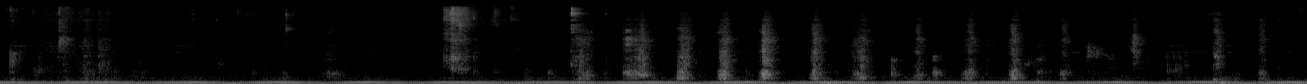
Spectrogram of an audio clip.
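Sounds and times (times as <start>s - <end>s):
steady low hum: 0.0s - 13.0s
crunchy chewing: 4.4s - 13.0s.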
